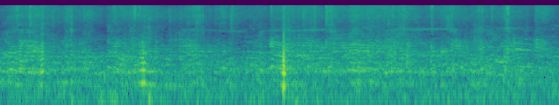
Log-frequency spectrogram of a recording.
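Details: Buzzing of Japanese honey bees at Osaka Castle, Japan, flying out to forage on a warm late-autumn day while the colony prepares for winter; a soft steady hum with a few brief louder knocks.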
